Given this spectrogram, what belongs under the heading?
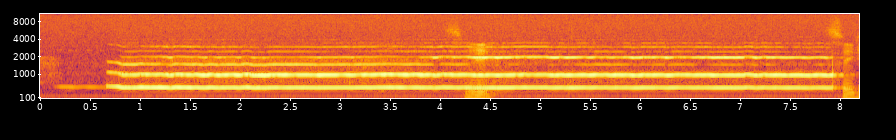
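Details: Young woman with normal-looking vocal folds and a normal mucosal wave on stroboscopy, with a small, normal amount of mucus, sustaining phonation during stroboscopy: normal voice.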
